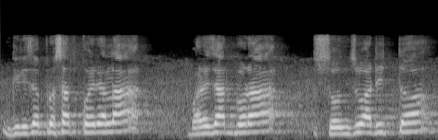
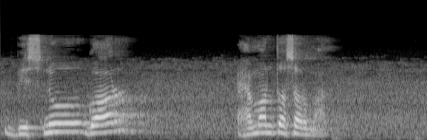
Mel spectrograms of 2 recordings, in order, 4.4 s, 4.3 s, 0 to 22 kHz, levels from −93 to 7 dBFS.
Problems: none marked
